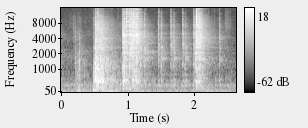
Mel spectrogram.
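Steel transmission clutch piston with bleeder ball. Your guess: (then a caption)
Free. A transmission clutch piston from a 200-4R forward or direct drum is shaken to check its bleeder ball, giving a run of bright, short metallic rattles and clicks. The ball moves freely and makes noise, so the bleeder works.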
